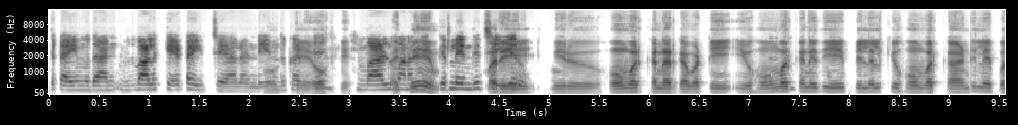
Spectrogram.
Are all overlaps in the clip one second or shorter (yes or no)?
yes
